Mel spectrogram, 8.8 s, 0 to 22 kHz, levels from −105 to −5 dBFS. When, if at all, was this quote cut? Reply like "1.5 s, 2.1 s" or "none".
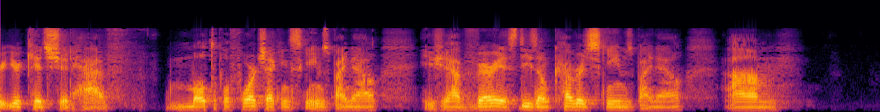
none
